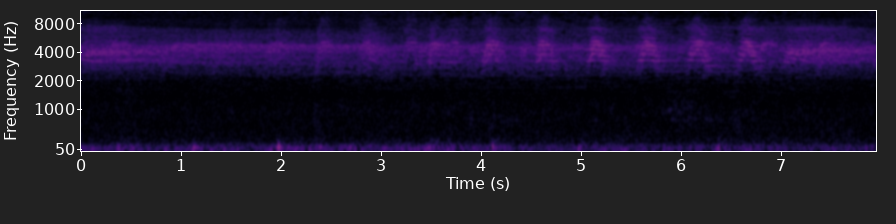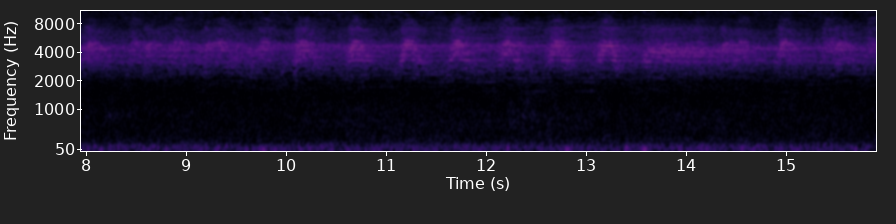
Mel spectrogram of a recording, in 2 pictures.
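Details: Cicadas calling in a Korean summer garden in Seoul: a sustained, piercing electric-sounding buzz that pulses steadily about twice per second throughout, with a few faint low thumps early on.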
